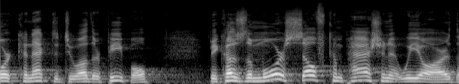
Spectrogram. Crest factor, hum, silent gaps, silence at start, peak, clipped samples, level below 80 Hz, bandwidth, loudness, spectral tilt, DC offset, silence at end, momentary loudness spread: 16 dB; none; none; 0 s; 0 dBFS; under 0.1%; -48 dBFS; 15 kHz; -16 LUFS; -6.5 dB/octave; under 0.1%; 0 s; 8 LU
